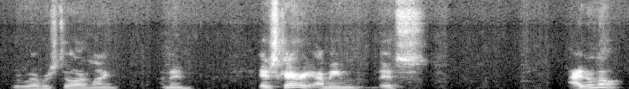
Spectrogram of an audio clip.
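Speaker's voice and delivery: ordinary talk, nothing marked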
